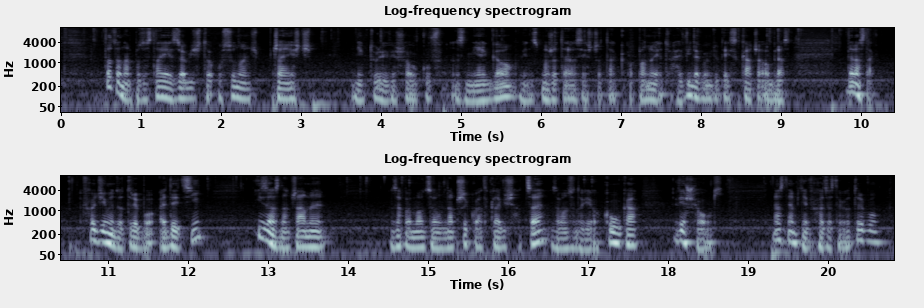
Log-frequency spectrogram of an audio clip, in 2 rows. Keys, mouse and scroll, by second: 0.5 Tab, 2.1 KP_1, 3.0 shift+c, 4.5 KP_Decimal, 6.5 KP_Decimal, 9.0 Tab, 9.7 a, 10.1 a, 10.5 z, 15.1 c, 19.8 KP_6.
